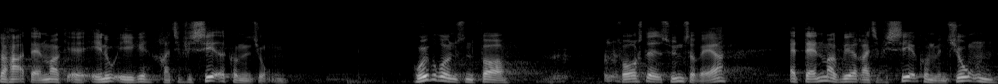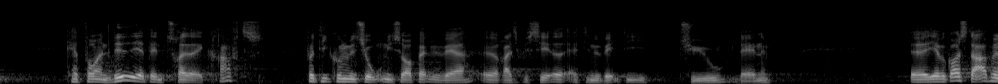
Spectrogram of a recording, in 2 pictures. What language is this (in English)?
Danish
